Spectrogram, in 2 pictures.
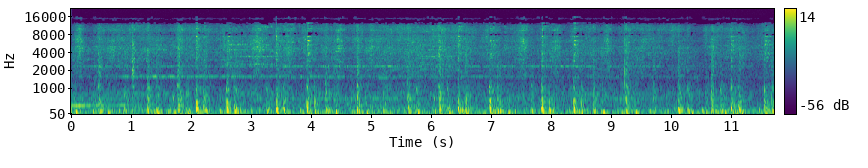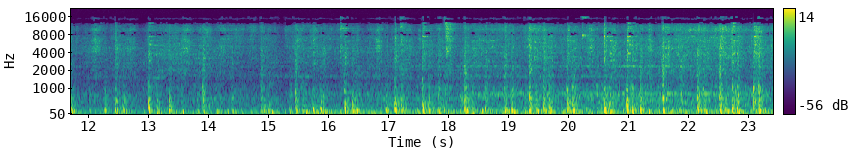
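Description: Sydney Trains Tangara electric multiple unit running past, its wheels clacking over the rail joints amid a steady low rumble. A short rising whine comes at the very start.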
